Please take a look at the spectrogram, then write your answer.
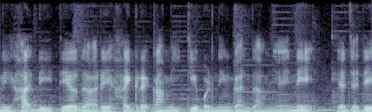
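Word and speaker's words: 神: Untuk bagian bahunya ini seperti begini ya, jadi ada tulisan Jepang, dibacanya itu kami, artinya Tuhan, atau bisa dibaca juga dalam bahasa Cina dibacanya Sen, artinya juga Tuhan.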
